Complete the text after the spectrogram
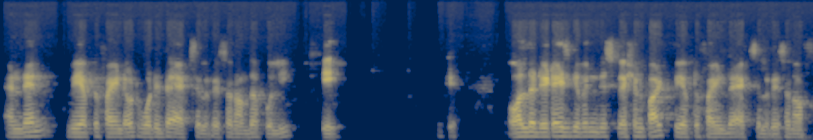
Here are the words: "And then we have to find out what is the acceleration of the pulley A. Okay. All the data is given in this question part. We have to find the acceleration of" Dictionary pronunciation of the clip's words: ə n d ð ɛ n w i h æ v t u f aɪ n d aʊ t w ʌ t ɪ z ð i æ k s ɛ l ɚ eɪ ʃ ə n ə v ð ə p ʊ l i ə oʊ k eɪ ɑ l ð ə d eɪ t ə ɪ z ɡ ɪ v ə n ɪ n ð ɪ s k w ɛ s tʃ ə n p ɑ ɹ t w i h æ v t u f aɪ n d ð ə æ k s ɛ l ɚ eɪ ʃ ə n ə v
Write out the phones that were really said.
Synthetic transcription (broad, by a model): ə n d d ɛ n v i h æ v t u f aɪ n d aʊ t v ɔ t ɪ z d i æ k s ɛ l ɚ eɪ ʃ ə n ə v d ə f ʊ l i ə oʊ k eɪ ɑ l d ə d eɪ t ə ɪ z ɡ ɪ v ə n ɪ n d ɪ s k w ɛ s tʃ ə n p ɑ ɹ t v i h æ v t u f aɪ n d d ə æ k s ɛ l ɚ eɪ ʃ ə n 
